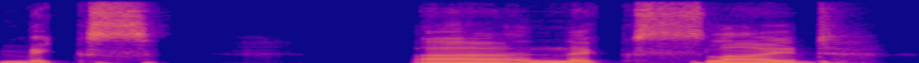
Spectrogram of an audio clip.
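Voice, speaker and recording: Against a quiet background, a man is heard in dry, close sound with no echo. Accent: Irish. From Ireland. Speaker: panel moderator. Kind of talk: conference panel moderation. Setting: conference side event with audience.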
